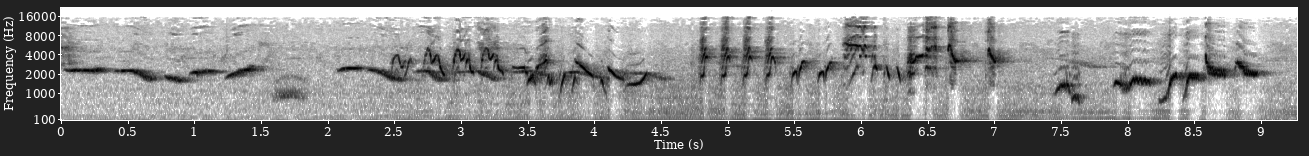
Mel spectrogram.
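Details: White-rumped shama in rich song meant to lure others into singing: clear wavering whistles, quick looping phrases, sharp clicks and fast chatters, continuous and energetic, with a steady low background hum.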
